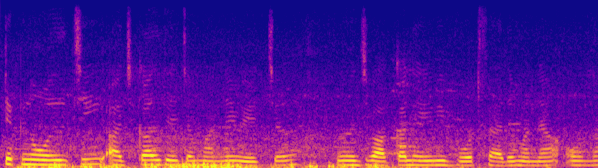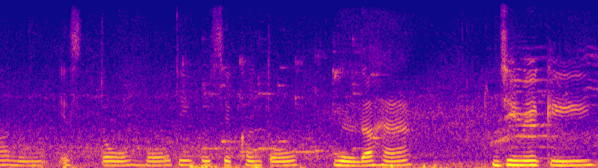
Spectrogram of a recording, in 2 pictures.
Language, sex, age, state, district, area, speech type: Punjabi, female, 18-30, Punjab, Muktsar, urban, spontaneous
